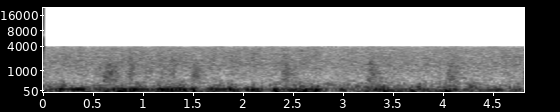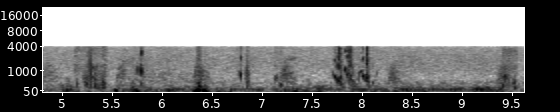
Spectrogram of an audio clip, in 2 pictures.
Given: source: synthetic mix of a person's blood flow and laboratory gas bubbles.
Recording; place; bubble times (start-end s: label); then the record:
Doppler ultrasound of blood flow; subclavian vein
5.11-5.45 s: bubbles
5.71-5.83 s: bubbles
6.74-6.79 s: bubbles
6.82-6.88 s: bubbles
7.12-7.22 s: bubbles
7.69-8.14 s: bubbles
9.38-9.55 s: bubbles
From the record:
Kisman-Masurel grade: 121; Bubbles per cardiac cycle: 1 to 2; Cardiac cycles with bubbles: 10 to 50%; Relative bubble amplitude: barely perceptible (0.100 to 0.250); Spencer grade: 2 (many but less than half of the cardiac periods contain bubble signals, singularly or in groups); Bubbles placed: anywhere in the cardiac cycle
